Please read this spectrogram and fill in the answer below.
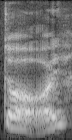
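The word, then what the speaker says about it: d'Or: It's called Doi, which is spelled D''O''R.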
